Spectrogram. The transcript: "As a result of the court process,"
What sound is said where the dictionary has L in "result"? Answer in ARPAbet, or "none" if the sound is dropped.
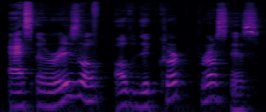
L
